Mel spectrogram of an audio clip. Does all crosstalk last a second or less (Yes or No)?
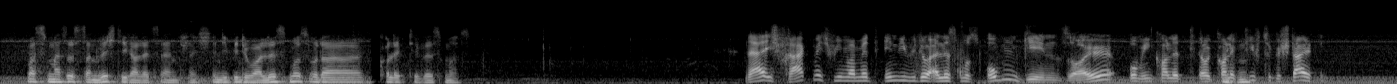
Yes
